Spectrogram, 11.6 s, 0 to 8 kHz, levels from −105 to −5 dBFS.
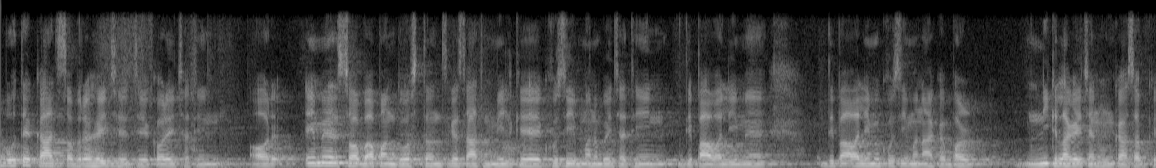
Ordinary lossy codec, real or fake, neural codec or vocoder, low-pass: none; real; none; 7.2 kHz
